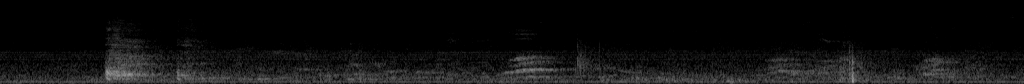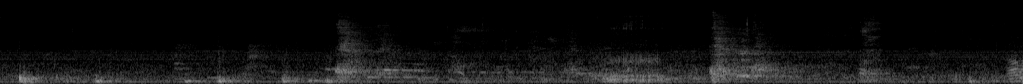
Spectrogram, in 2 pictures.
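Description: Young children talk and murmur softly in a large echoing hall.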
